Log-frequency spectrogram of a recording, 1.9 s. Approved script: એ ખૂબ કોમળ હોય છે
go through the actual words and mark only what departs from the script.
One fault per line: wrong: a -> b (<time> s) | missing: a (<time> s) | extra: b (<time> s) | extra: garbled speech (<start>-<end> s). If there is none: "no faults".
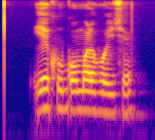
no faults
